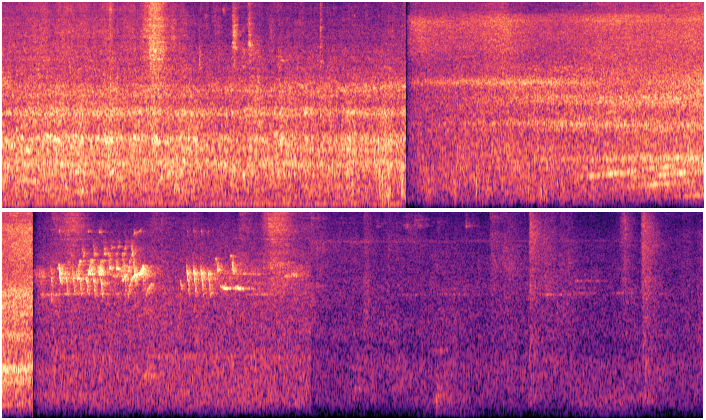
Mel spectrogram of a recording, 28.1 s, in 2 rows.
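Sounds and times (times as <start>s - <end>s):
train running rumble: 0.0s - 14.7s.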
